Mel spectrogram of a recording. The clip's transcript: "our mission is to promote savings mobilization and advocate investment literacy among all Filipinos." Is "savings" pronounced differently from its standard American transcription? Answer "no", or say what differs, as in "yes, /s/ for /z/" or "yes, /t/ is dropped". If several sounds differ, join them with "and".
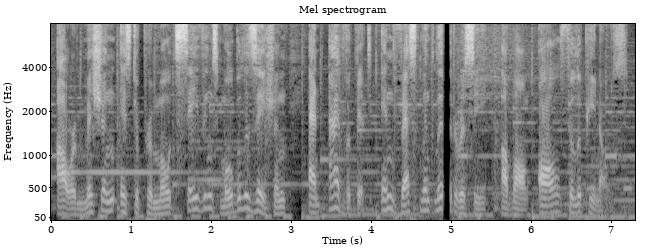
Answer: no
